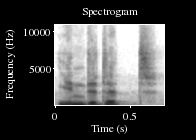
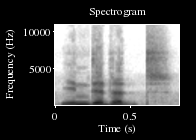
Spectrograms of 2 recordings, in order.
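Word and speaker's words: indebted: উই আসবে উই আর ইন্ডেটেড এটার উচ্চারণ আই এন ডি বিটি ইডি ইন্ডেটেড বি এর উচ্চারণ হবে না উই আর ইন্ডেটেড টু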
